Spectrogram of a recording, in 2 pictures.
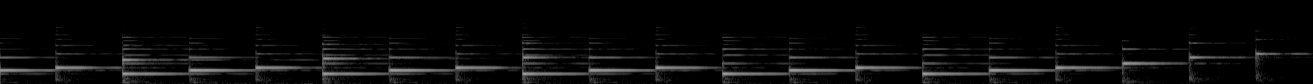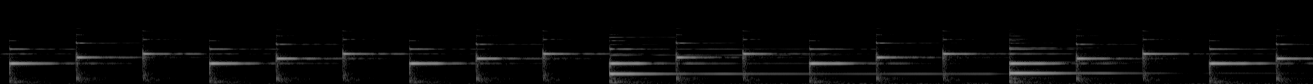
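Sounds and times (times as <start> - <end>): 
computer-generated solo piano piece: 0.0 - 26.2.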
